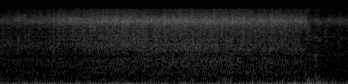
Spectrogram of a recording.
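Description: Shrimp hitting a hot pan of spices, a bright, steady hiss of sizzling close up that eases slightly near the end, no speech.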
